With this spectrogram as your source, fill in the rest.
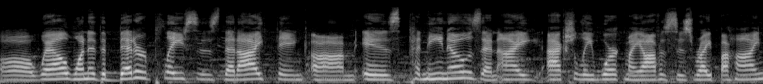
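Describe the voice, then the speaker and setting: A woman with an American accent speaks at a fairly slow pace with a fairly high pitch and hardly any pauses. Her intonation is fairly even, and there is noticeable background noise. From New Jersey. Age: 60s. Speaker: homeopathic wellness practitioner. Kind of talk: casual interview. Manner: hesitant, many fillers.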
